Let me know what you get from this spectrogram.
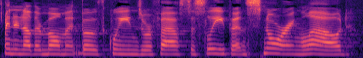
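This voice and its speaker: A woman's voice: a little high, level tone, moderate pace, fairly bright tone, smooth. A woman narrating a children's storybook expressively as host of a read-along.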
